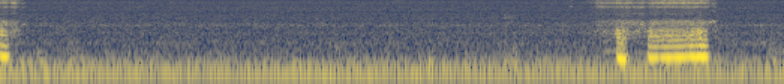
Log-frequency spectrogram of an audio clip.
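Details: Poko, a Chihuahua puppy, snoring for the first time while fast asleep in the middle of the night: one short, nasal, tonal snore over a steady low household hum.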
